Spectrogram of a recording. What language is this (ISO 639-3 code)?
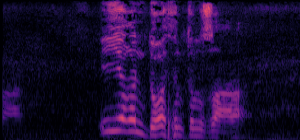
kab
